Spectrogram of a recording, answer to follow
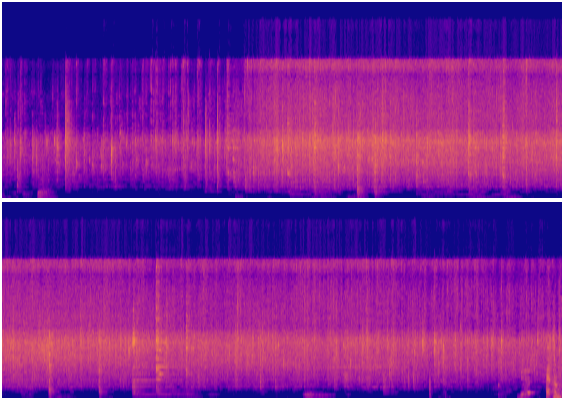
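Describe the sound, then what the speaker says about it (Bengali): Onions fry in hot oil with tempered spices in a pan, giving a steady bright sizzle broken by repeated scraping stirs of a spoon, close and continuous with no talking. "পেঁয়াজগুলো একটু ভাজা ভাজা করে নিই।"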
